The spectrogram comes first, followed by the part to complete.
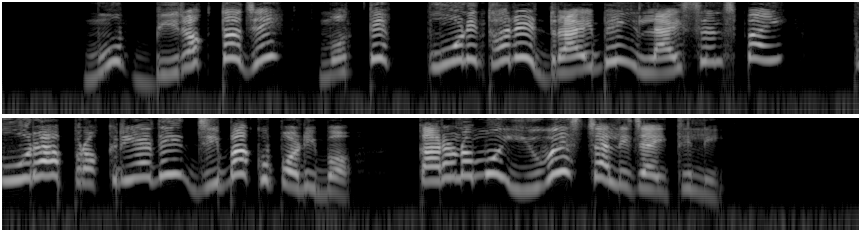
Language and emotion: Odia, angry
